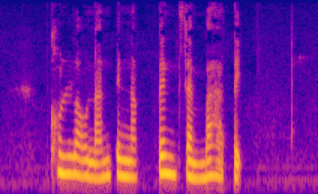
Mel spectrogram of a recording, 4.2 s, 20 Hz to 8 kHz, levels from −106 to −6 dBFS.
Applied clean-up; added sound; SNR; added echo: none; none; none; none.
